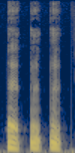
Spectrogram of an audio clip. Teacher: à la fin on a une nasale on qui ressemble un peu à la lettre O mais en nasale plus au niveau du nez on on on avec les lèvres arrondi on donc aunon OK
